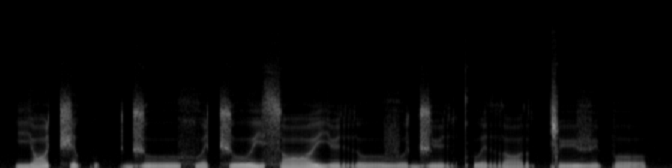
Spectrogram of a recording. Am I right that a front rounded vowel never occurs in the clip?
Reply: no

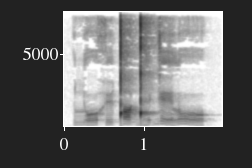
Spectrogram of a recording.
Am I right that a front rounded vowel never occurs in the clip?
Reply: no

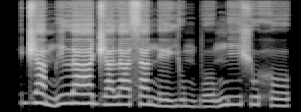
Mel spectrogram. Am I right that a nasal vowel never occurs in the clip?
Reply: yes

